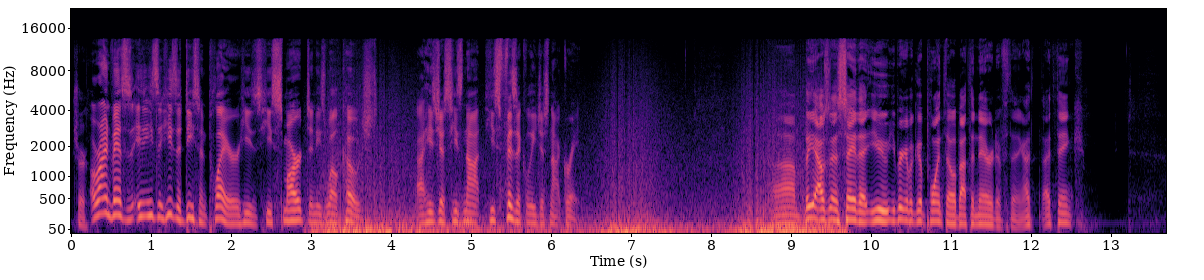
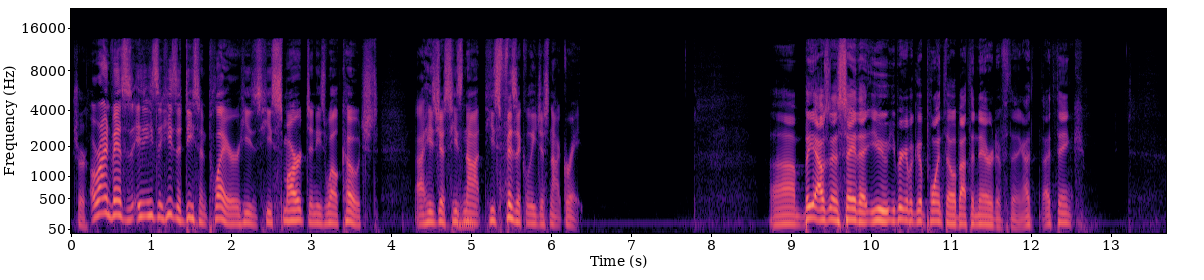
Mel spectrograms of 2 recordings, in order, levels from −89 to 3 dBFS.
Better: second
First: wind noise on the microphone; occasional gusts; from 3 to 9.5 s; 20 dB below the speech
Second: none

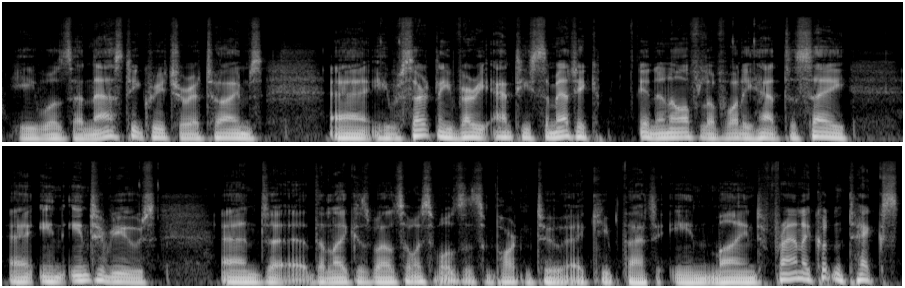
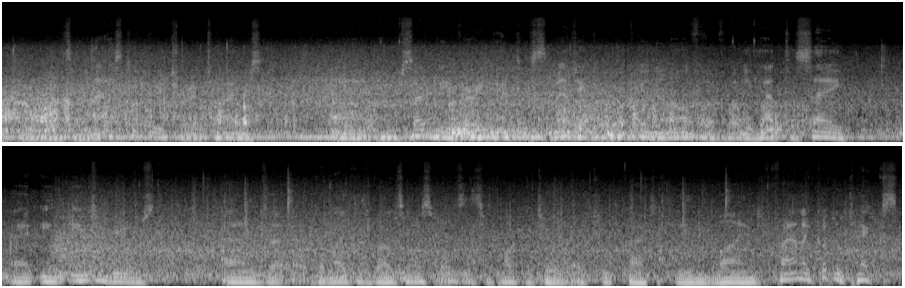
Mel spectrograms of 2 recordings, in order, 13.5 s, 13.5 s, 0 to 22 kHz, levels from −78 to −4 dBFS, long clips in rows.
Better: first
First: none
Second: rain or running water; very loud; throughout; 2 dB above the speech

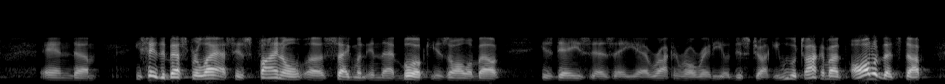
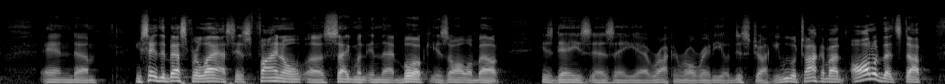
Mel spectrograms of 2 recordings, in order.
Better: second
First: phone-call audio; nothing above 3.5 kHz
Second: none

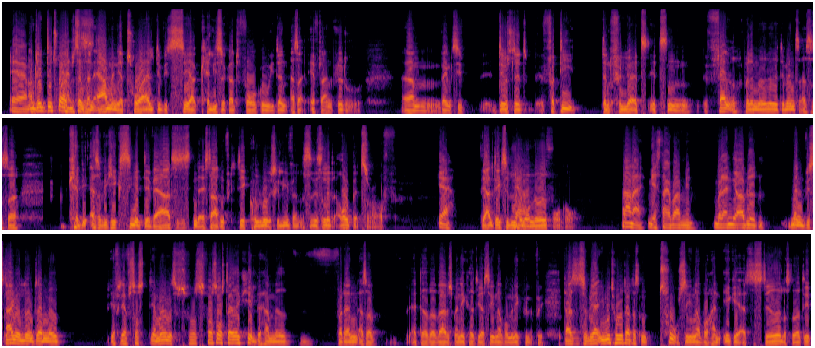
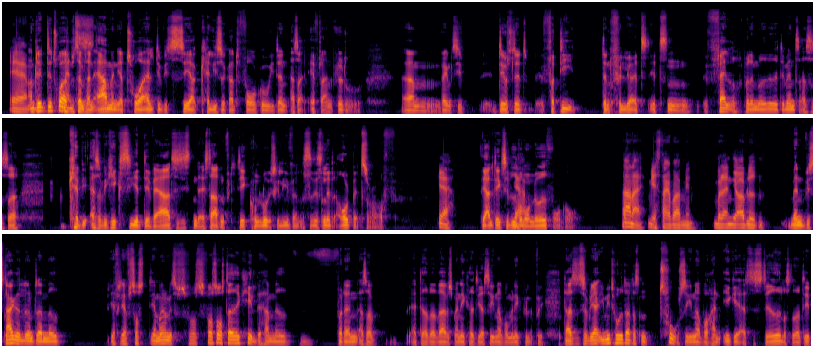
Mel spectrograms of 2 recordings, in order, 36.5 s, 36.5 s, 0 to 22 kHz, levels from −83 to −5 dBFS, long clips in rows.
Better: second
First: distortion; heavy; 15% of the sound clipped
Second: none

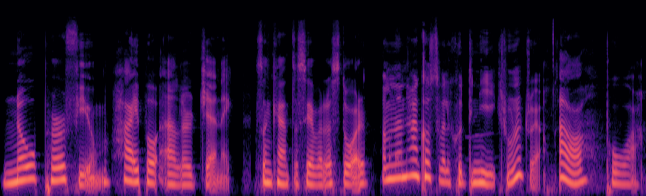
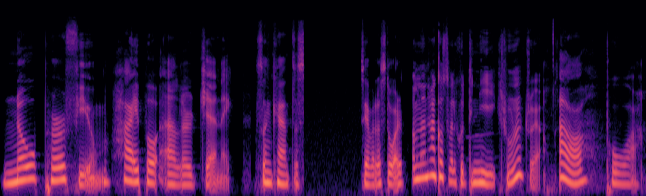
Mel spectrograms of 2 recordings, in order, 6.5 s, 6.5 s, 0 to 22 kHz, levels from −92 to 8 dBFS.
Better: first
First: none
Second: audio freezing; at 3 s for 0.5 s

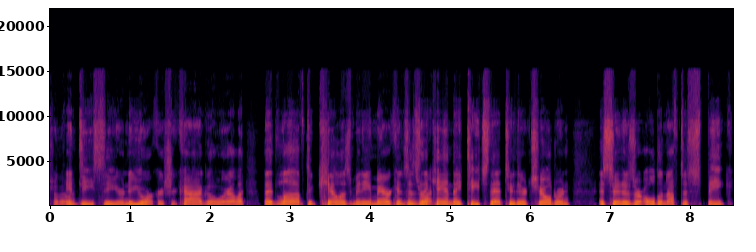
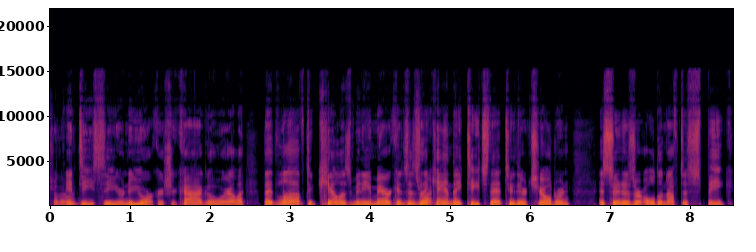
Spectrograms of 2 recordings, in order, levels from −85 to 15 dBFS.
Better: second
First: garbled, watery; slightly; nothing above 15 kHz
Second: none

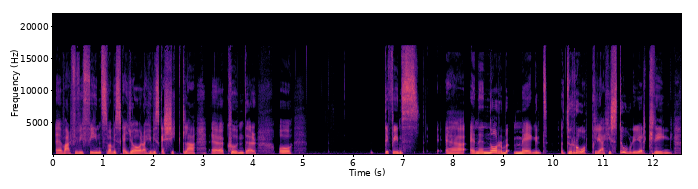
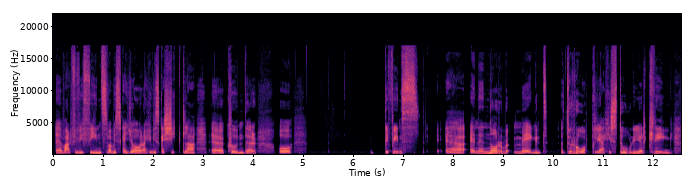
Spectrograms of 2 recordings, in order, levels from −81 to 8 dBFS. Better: first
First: none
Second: thin; somewhat; fading below 300 Hz

